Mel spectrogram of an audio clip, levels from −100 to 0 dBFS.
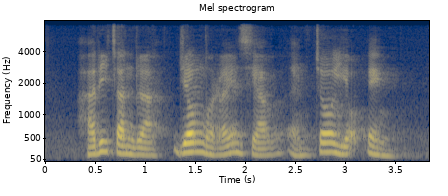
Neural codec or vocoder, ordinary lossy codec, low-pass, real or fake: codec, 16 kHz, 0.8 kbps, ZipCodec; none; 7.2 kHz; fake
